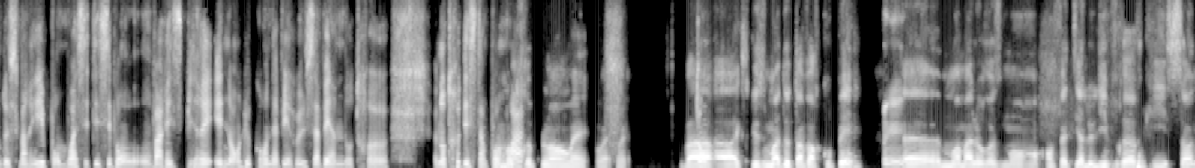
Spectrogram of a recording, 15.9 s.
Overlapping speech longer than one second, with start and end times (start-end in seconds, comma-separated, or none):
none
